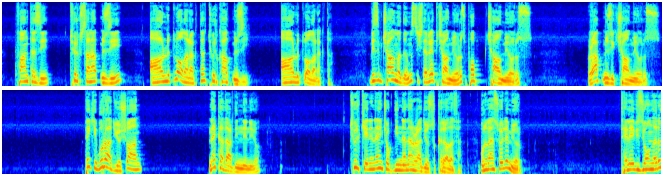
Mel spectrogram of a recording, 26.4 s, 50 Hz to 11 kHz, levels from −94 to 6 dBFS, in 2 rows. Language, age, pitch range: Turkish, 60-79, 135-200 Hz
